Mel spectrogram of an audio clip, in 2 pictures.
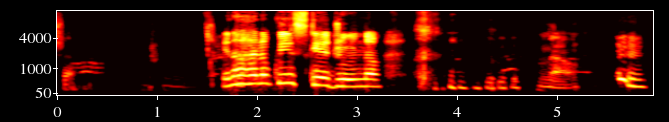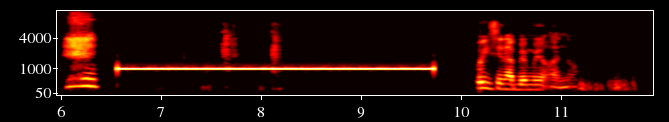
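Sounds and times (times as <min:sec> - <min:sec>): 
speech: 0:00.0 - 0:00.5, 0:01.1 - 0:06.5, 0:10.2 - 0:11.4
censor bleep: 0:06.6 - 0:09.8.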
